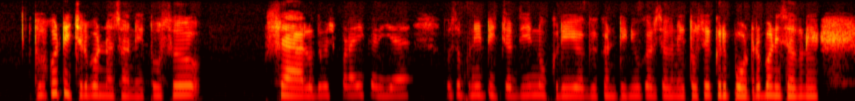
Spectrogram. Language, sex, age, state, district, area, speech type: Dogri, female, 18-30, Jammu and Kashmir, Samba, rural, spontaneous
